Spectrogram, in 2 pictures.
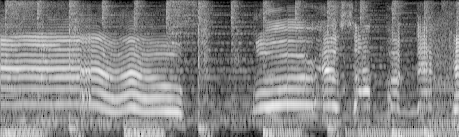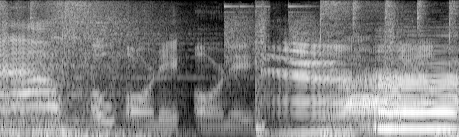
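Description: Loud cow mooing: a run of drawn-out, wavering moos follow one another with short breaks, some rising and falling in pitch, filling the whole stretch with no other sounds.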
